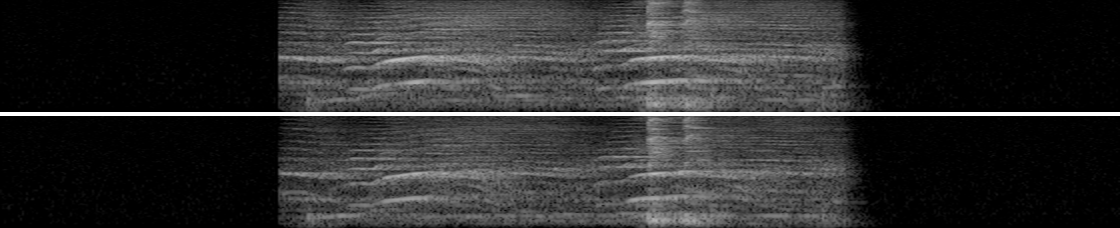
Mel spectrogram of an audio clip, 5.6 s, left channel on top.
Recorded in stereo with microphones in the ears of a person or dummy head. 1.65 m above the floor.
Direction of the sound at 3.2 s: 20° left (ahead or behind).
